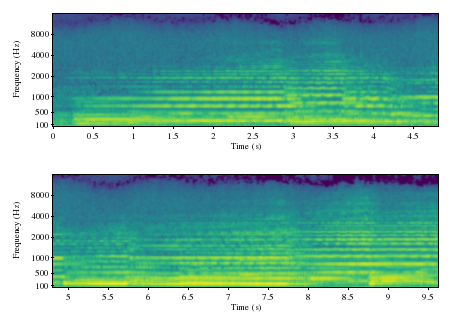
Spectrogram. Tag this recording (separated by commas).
Music, Bowed string instrument, Cello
